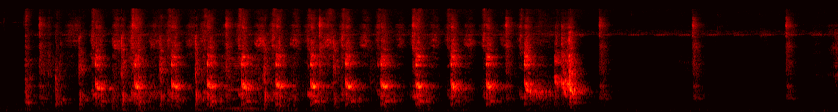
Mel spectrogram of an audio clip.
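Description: Hand trigger sprayer on a plastic jug squeezed over and over, about two squeezes a second, each a short squeaky spritz of spray; the squeezing stops about seven seconds in. A thin steady high insect-like tone follows.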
